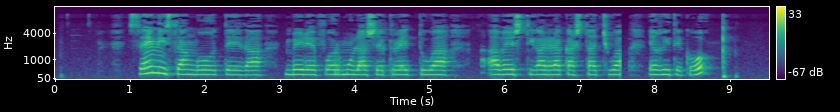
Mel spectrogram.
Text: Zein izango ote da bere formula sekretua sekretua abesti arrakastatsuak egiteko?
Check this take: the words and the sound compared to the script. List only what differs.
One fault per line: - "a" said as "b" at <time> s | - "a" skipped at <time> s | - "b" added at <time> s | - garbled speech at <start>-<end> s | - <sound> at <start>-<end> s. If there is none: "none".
- "sekretua" skipped at 5.1 s
- dropout at 7.5-7.7 s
